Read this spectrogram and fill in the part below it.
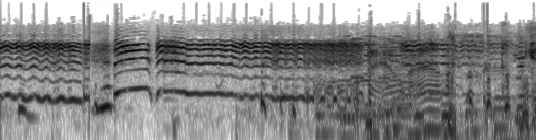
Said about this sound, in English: It's a horse at the end.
